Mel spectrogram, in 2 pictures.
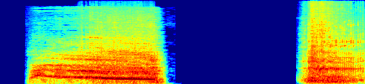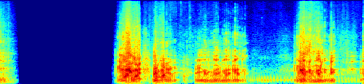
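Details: Lion letting out one long, deep, groaning roar, followed after a pause by a rough breathy burst and then a run of short, choppy, coughing grunts.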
